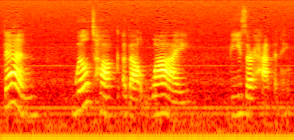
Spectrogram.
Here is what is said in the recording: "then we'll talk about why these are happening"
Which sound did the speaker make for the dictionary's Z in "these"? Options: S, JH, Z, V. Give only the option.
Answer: Z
